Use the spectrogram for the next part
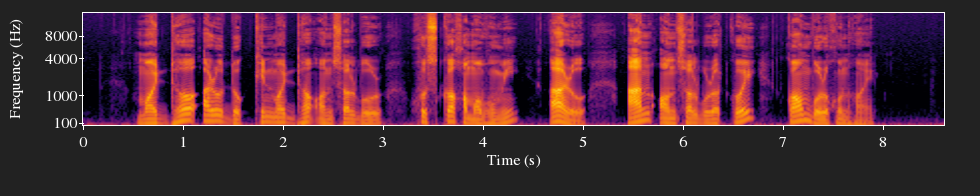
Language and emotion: Assamese, neutral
